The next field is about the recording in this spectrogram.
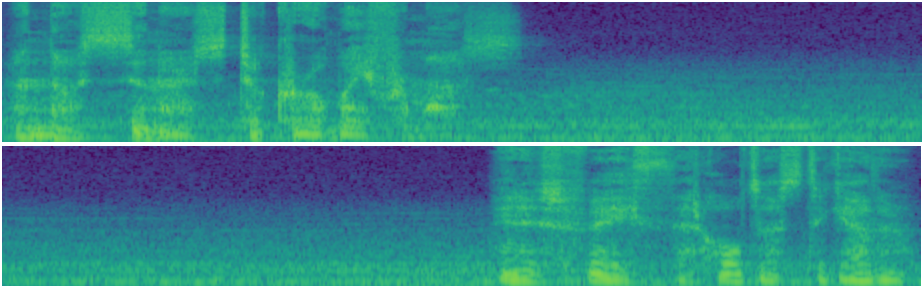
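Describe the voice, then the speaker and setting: An actor playing a solemn, deliberate cult leader preaching with quiet menace in a video game. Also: male voice, sits low, noisy background, natural voice. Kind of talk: slow sermon-like monologue.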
